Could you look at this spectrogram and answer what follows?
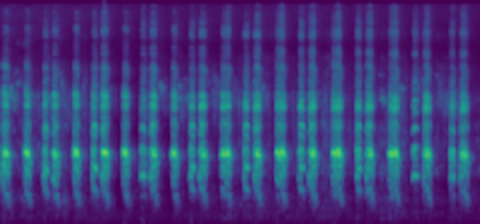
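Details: Pamir chukar partridge repeating crisp chuck notes in a lively, slightly uneven rhythm, roughly four or five per second, each note clucking and of steady pitch.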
